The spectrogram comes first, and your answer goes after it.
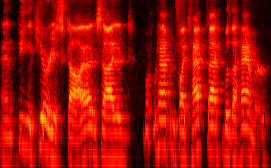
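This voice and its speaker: An older man with a high-pitched voice tells a wry, self-deprecating story about his own life in a club speech over a video call. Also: lively intonation, a little slow. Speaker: club speaker.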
